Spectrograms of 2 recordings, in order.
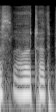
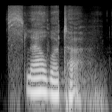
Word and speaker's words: Tsleil-Waututh: waters of the Musqueam, the Squamish, and the Tsleil-Waututh people. I actually want to teach you how to say the name of my people. Tsleil-Waututh. Tsleil-Waututh.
